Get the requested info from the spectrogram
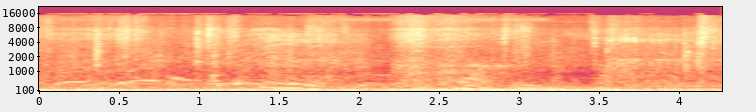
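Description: Birds calling in short, bending calls, mixed with faint voices, over the low rumble of someone walking with the camera.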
